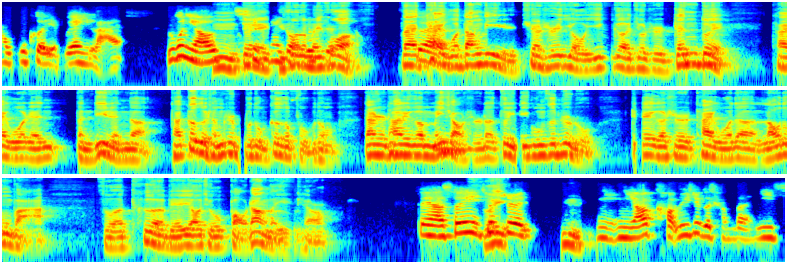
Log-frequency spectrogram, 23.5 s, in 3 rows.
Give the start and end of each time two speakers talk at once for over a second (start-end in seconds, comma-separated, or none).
2.1-3.4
